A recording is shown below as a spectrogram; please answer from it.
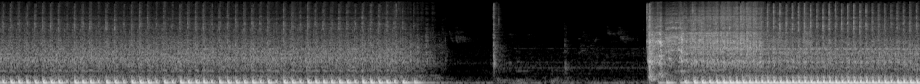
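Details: Honda Zoomer-X fuel-injected scooter after new fuel filter and electric fuel pump: even single-cylinder idle, shut off, then restarts immediately and holds a smooth idle; hard-start and stalling fixed.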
